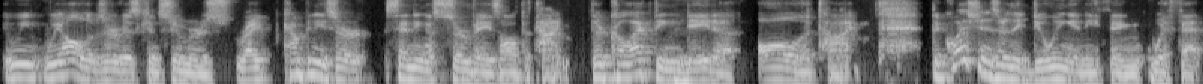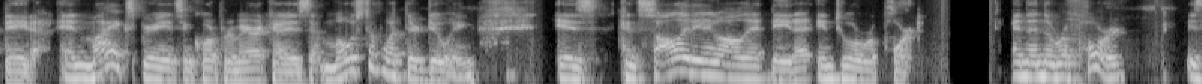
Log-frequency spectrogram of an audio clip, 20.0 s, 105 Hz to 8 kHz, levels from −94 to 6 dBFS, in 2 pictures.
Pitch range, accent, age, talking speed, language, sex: 110-155 Hz, American, 30-49, 170 wpm, English, male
